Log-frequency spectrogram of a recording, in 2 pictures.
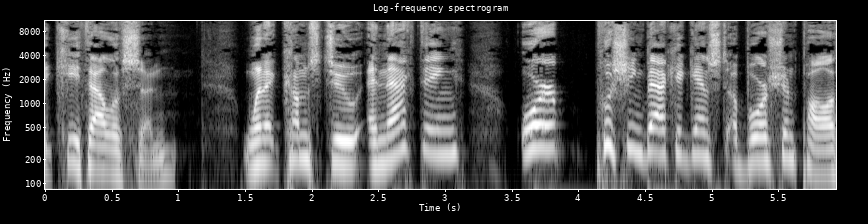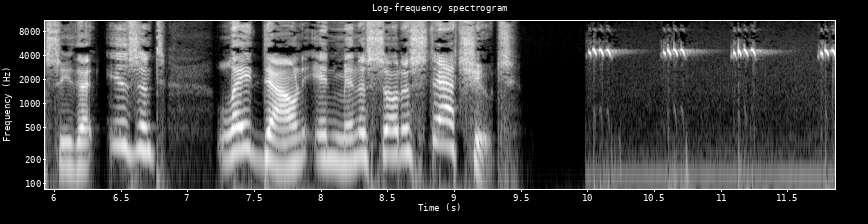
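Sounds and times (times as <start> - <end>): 
speech: 0.0 - 10.7
crickets chirping sound effect: 10.0 - 11.8
low steady hum: 10.2 - 11.8.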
